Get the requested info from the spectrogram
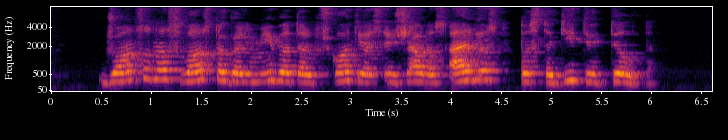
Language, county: Lithuanian, Vilnius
